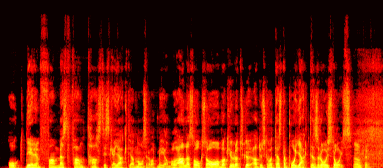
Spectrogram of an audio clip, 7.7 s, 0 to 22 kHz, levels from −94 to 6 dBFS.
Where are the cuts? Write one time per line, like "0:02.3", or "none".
none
